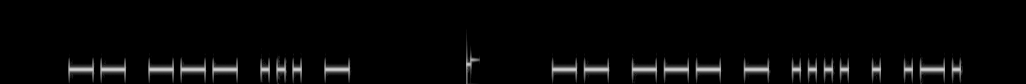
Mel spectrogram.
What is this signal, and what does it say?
Morse code, heard as a keyed tone, about 16 wpm, 700 Hz. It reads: MOST MOTHER
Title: Sentences from Top 200 Words - New Word Drill - 15wpm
